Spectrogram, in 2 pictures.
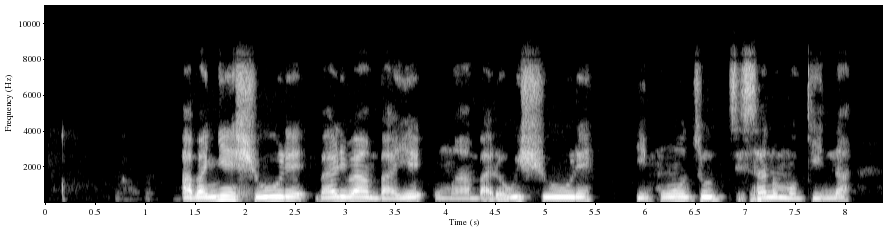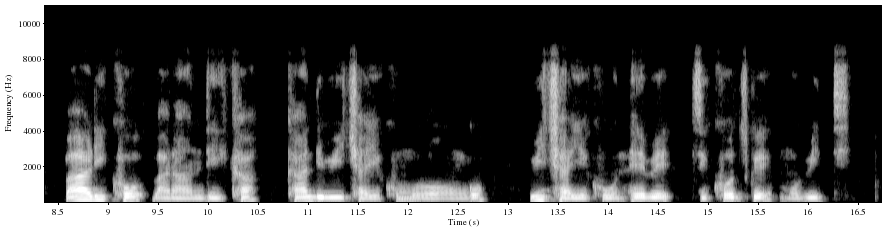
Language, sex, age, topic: Rundi, female, 18-24, education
